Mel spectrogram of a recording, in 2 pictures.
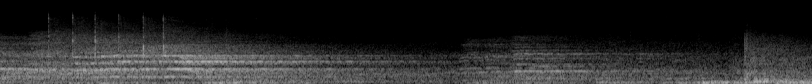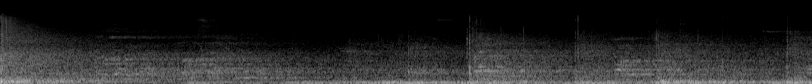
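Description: A ball thuds off the floor and is kicked in a large echoing hall.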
